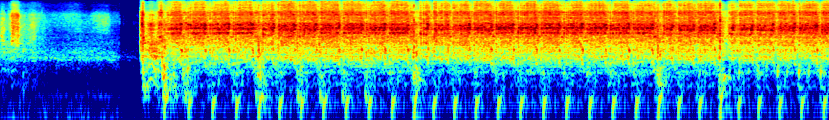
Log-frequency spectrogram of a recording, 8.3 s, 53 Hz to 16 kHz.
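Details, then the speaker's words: Yanmar 1GM single-cylinder marine diesel in a shop, while the fuel system is being bled: after a quiet start, a slow, uneven run of heavy thumps at about two per second that keeps chuffing but won't settle into a run. Hard starting; cause not confirmed. "doesn't really want to go does it"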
